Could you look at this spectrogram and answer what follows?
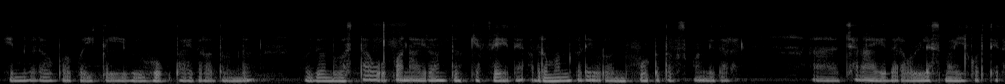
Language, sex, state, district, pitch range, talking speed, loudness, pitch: Kannada, female, Karnataka, Raichur, 165-185 Hz, 145 wpm, -41 LUFS, 175 Hz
